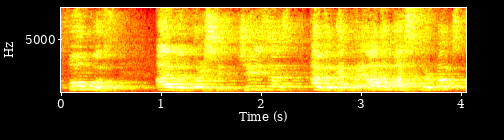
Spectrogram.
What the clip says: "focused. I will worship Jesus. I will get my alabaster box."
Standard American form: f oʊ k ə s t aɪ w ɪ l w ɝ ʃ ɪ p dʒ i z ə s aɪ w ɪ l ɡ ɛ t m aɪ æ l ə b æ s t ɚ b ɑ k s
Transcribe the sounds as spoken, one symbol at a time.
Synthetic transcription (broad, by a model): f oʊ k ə s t aɪ w ɪ l w ɝ ʃ ɪ p dʒ i z ə s aɪ w ɪ l ɡ ɛ t m aɪ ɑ n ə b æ s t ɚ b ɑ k s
